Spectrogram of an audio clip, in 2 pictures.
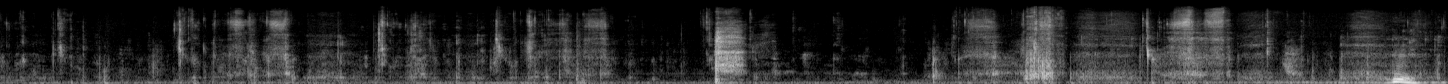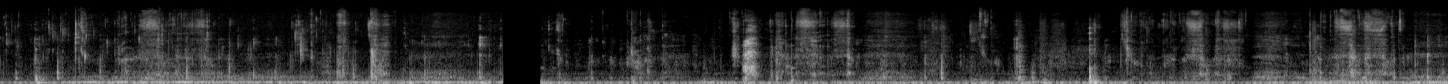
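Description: Close-miked wet chewing and lip smacks from a man eating sheep's head meat by hand, with several louder sucking slurps, one about halfway through falling in pitch.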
